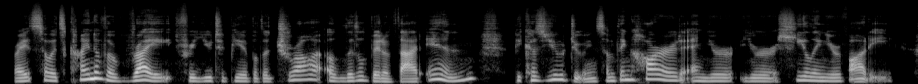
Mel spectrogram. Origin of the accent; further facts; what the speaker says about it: Canada; moved away; as a Canadian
